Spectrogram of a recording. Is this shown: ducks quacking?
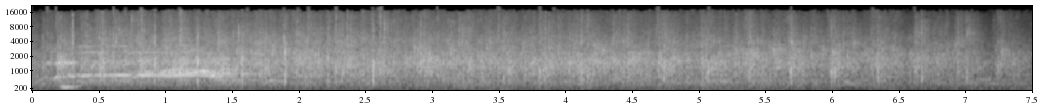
no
